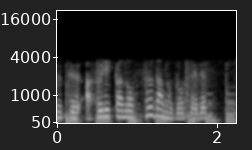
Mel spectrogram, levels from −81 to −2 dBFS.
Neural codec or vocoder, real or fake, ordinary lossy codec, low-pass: none; real; MP3, 32 kbps; 3.6 kHz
